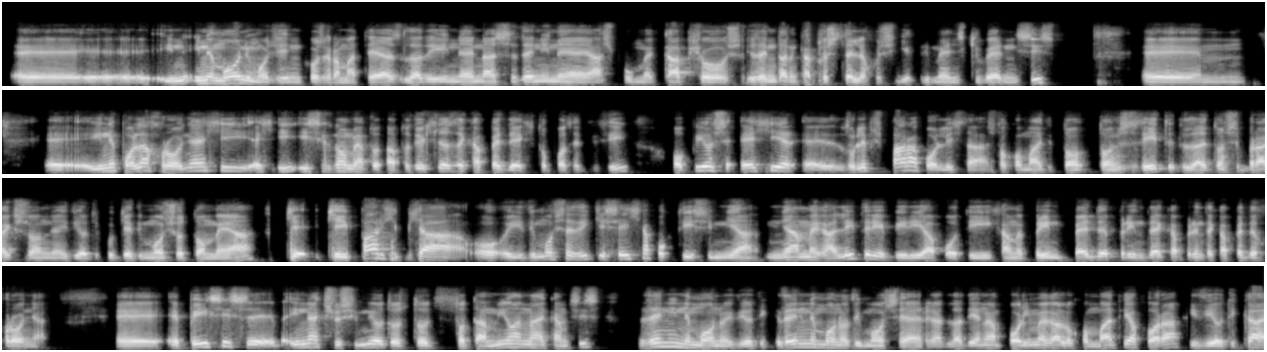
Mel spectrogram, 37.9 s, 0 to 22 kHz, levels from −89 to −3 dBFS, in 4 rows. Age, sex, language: 30-49, male, Greek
